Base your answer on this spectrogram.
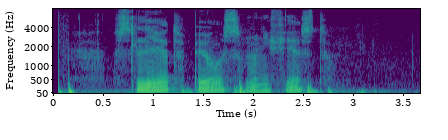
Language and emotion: Russian, neutral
